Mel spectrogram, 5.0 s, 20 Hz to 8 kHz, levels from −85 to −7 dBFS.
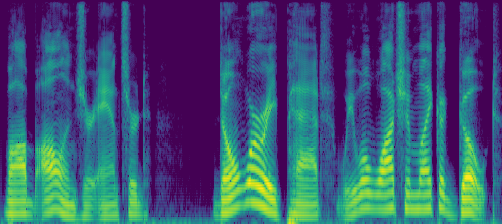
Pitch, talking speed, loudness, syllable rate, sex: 120 Hz, 155 wpm, -18 LUFS, 4.2 syllables/s, male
